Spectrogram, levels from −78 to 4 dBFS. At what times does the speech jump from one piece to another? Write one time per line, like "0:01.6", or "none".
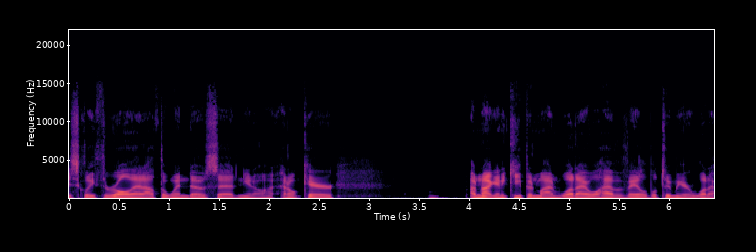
none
